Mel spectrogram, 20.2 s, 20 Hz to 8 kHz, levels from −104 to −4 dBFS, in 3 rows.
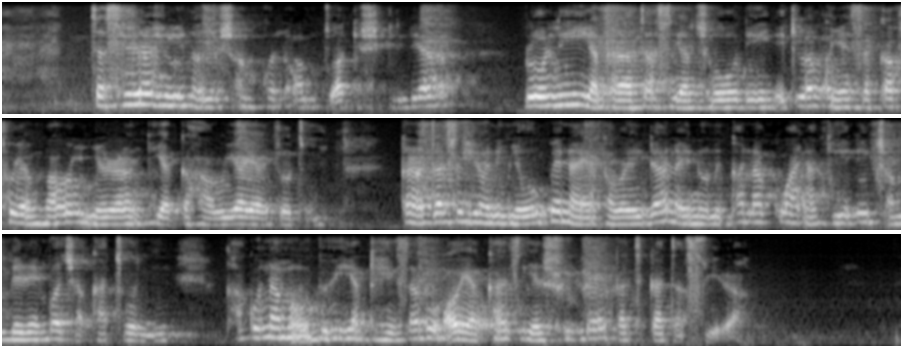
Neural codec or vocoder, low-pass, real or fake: codec, 16 kHz, 8 kbps, FunCodec, trained on LibriTTS, 25 frames a second; 7.2 kHz; fake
